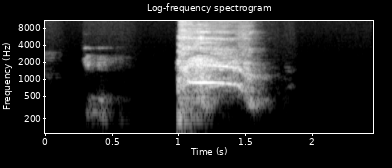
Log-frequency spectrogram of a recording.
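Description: A man clearing his throat once, about a second in, lasting about half a second, after a faint short breath.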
